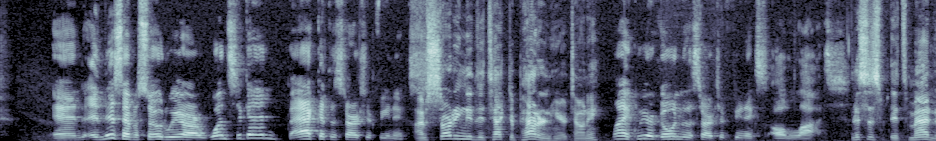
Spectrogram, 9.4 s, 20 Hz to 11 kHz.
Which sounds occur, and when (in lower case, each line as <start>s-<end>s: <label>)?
0.0s-0.5s: sound effect
0.0s-9.3s: video game sound
0.5s-2.7s: man speaking
0.5s-9.3s: conversation
2.8s-2.9s: generic impact sounds
2.9s-6.0s: man speaking
3.6s-3.8s: generic impact sounds
6.1s-9.3s: man speaking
